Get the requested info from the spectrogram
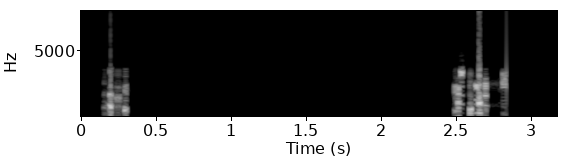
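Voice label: Raleigh Police Downtown District Tactical, p25; wake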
